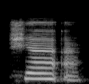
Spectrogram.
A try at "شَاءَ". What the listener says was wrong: Kok Ismam? Mana ada? Mana ada Ismam di huruf Shin? Ini namanya apa? Imalah.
